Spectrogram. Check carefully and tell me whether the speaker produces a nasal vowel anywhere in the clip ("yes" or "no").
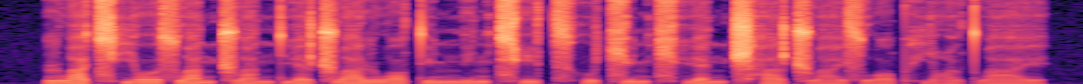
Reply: no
